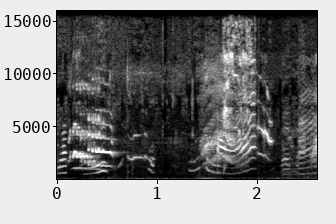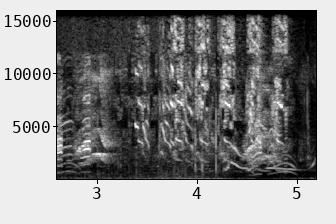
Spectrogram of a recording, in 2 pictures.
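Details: Green parrot, likely rose-ringed parakeet, chirping: loud, bending whistled notes and harsh squawks that overlap in quick bursts, sliding up and down, with a low background rumble.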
